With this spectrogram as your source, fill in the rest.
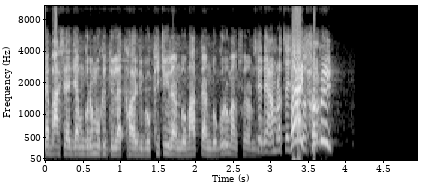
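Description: A young man talks quickly and with animation, close by.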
